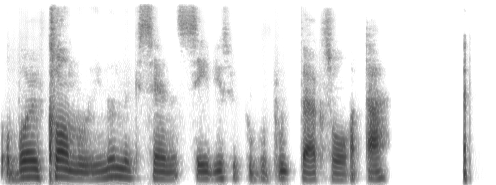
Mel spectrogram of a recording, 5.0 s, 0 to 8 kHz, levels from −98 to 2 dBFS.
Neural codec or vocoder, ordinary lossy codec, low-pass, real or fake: codec, 16 kHz, 0.5 kbps, X-Codec, WavLM features, trained on Multilingual LibriSpeech; none; 7.2 kHz; fake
